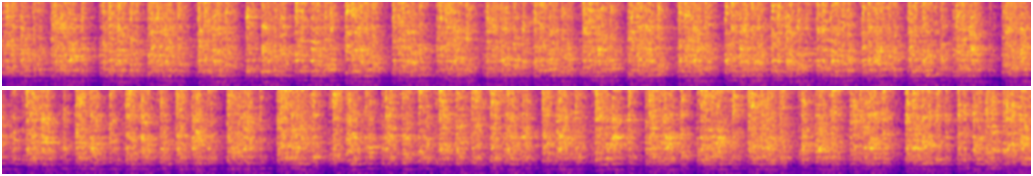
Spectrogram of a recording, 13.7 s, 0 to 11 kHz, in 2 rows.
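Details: 318 V8 built for a rough idle: compression raised with Keith Black 6cc domed pistons plus a Comp Cams camshaft; steady choppy lope about three beats a second with sharp crackling exhaust, normal cammed idle.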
